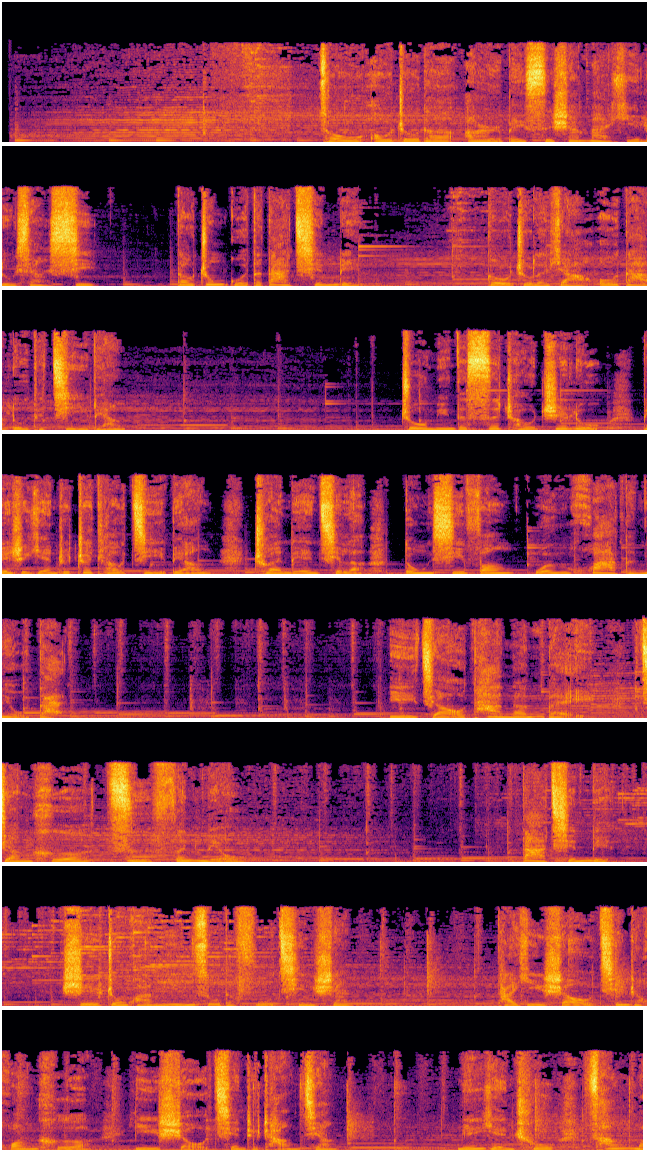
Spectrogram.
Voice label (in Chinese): 女, 纪录片, 秦岭生态, 记录片配音 舒缓; 纪实记录; CCTV; 大气知性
